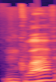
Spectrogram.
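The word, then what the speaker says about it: Mgła: MG und dann so ein komisches L, das durchgestrichen ist, A. Ähm, Mgua wird das ausgesprochen, bin ich mir ziemlich sicher.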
